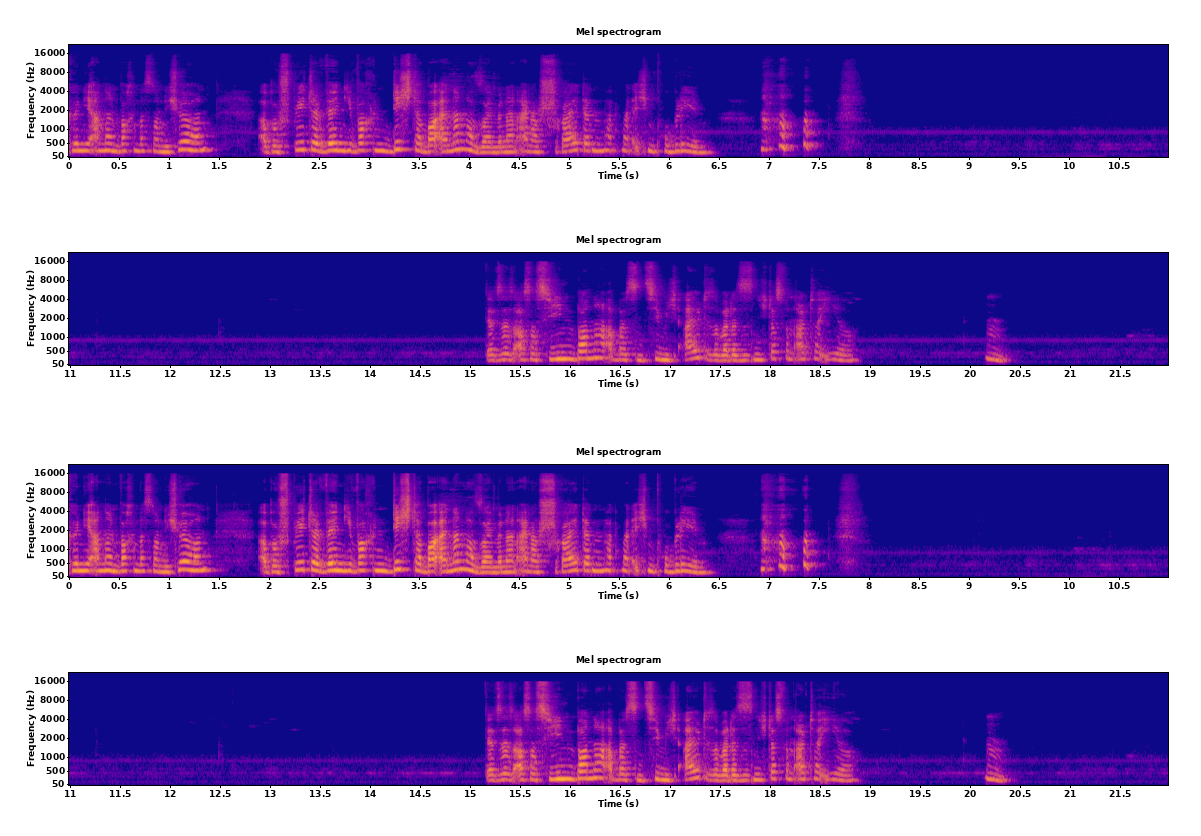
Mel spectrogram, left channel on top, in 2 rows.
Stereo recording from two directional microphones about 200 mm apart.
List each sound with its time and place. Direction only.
0.0 s speech: 45° right (ahead or behind)
6.9 s a sound: 45° right (ahead or behind)
15.1 s speech: 45° right (ahead or behind)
